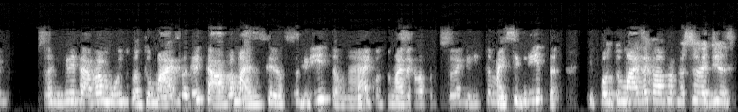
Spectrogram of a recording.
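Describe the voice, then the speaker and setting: High-voiced Brazilian woman giving parenting advice. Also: dull audio. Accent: Brazilian Portuguese. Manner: animated and explanatory, addresses viewers directly. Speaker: educational psychologist hosting a parenting live stream. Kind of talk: casual live-stream advice talk.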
